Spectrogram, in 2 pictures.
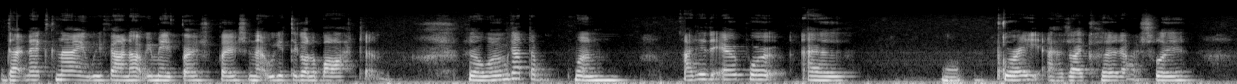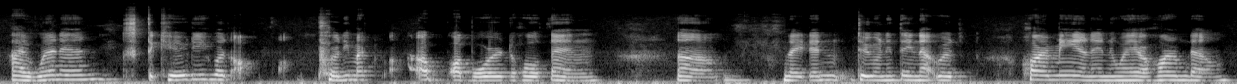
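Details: Deaf and ataxic speech in a 20-year-old deaf woman with ataxia affecting the basal ganglia and Usher syndrome; medication from about age 3, stopped about 2 years later.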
